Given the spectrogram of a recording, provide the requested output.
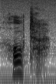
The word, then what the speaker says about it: jota: common error jam ham in Spanish the letter J sounds like the letter H in English it is called Jota and pronounced Jota teachers here are teaching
